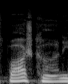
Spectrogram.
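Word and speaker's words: Boshkung: So the reason I know how to pronounce Boschcon, even though it's spelled Boschkung, is because our good friend of the show, Eric Duhacek, now works for The Athletic, based in Calgary.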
